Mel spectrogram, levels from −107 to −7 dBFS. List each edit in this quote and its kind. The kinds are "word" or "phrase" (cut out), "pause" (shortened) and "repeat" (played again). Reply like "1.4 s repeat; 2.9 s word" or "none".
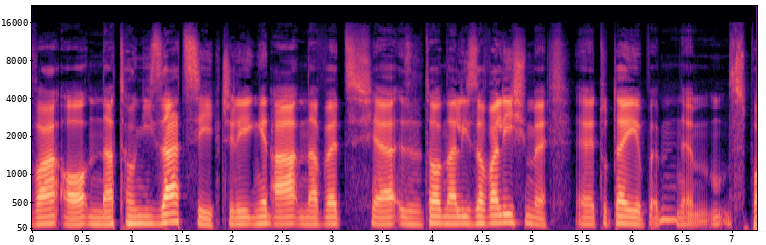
1.9 s pause; 2.4 s phrase; 3.9 s word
